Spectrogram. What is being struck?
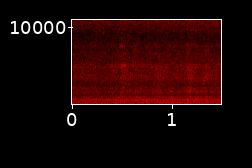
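Nothing is struck.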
